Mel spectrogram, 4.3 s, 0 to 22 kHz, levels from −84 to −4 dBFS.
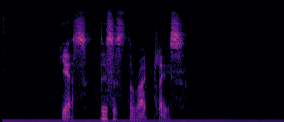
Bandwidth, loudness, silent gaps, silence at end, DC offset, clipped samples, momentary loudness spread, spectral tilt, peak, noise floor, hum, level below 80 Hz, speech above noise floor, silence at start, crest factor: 16 kHz; -41 LUFS; none; 1.45 s; under 0.1%; under 0.1%; 11 LU; -0.5 dB/octave; -24 dBFS; -73 dBFS; none; -70 dBFS; 30 dB; 0.05 s; 22 dB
